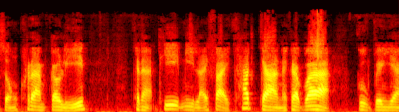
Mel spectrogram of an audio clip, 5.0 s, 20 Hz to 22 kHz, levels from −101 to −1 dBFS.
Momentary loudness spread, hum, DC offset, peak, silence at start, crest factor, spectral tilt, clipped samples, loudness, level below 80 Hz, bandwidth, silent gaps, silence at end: 11 LU; none; under 0.1%; -6 dBFS; 0 s; 20 dB; -5.5 dB/octave; under 0.1%; -24 LUFS; -58 dBFS; 15 kHz; none; 0 s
